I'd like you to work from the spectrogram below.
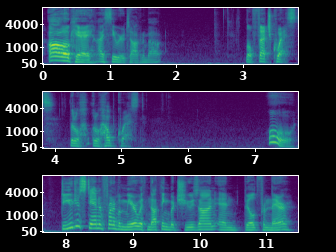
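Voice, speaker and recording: Bright-voiced young man chatting on stream. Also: fairly high pitch, lively intonation, brisk. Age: 20s. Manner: rambling, self-deprecating, jokey. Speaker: streamer reading chat. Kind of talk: casual live-stream chat.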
